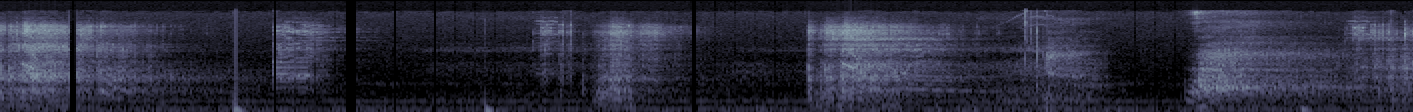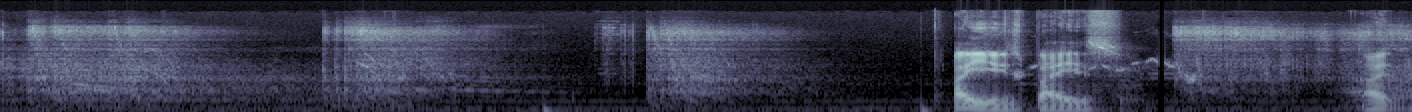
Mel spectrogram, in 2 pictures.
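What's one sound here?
Laser blasters fire in quick bursts of zapping shots.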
